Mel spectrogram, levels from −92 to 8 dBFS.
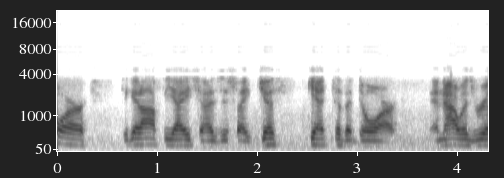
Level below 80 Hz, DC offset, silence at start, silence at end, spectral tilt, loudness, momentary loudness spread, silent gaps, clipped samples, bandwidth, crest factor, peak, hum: -70 dBFS; under 0.1%; 0 s; 0 s; -7.5 dB/octave; -27 LUFS; 8 LU; none; under 0.1%; 5 kHz; 20 dB; -6 dBFS; none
